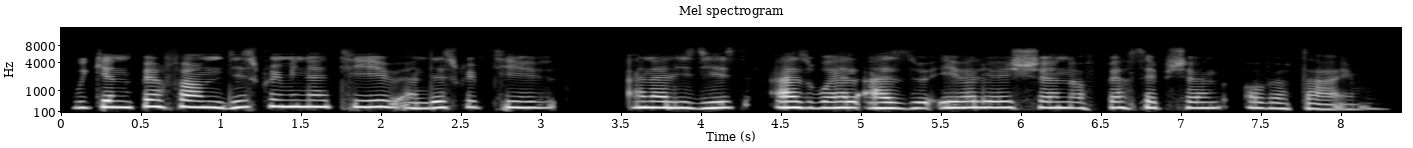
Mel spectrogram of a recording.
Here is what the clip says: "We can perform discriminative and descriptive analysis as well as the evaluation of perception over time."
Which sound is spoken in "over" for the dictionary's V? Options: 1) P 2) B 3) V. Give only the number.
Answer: 3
